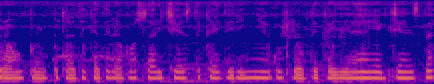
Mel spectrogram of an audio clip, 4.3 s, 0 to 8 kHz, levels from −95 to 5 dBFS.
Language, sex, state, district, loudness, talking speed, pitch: Hindi, female, Uttar Pradesh, Budaun, -39 LUFS, 330 wpm, 220 Hz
